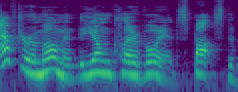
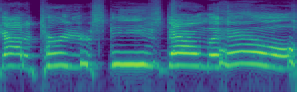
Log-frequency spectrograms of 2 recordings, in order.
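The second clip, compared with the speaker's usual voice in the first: very loud, shrill, high holler, drawn out; 9 semitones higher, 12 dB louder than usual. Retelling a stranger on a chairlift shouting at a skier: imitating someone yelling. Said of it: "yelling at someone skiing down the hill".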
